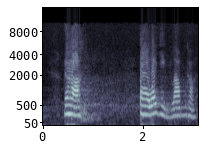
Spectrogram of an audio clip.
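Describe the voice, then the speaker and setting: A woman's voice: fairly high pitch, slow pace, in a large hall. A woman tutor teaching vocabulary on TV, coaxing students to answer and repeat after her. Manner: animated, coaxing call-and-response with students. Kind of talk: lively TV tutoring lesson.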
